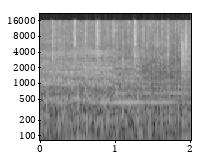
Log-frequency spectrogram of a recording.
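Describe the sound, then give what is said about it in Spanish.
Horse hooves clip-clop in an uneven, steady walk as a horse drags a corpse tied to its saddle to the cemetery in La Paz; each hoofbeat a sharp knock over a dense, rumbling background. A horse whinnies faintly within the din. No one speaks. “El marqués Valdeollo es linchado por los insurgentes y su cadáver amarrado a las monturas de un caballo, siendo arrastrado hasta el cementerio en el campo de Caicón.”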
